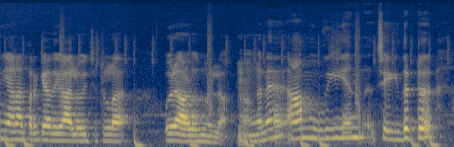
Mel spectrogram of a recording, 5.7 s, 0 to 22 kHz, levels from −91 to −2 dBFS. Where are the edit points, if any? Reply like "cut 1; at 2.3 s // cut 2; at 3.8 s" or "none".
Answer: none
